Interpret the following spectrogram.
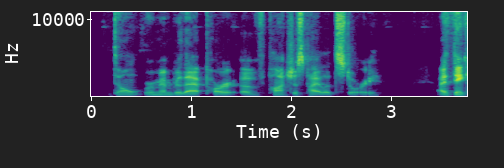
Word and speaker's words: Pontius Pilate: Pontius Pilate. Pontius Pilate.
